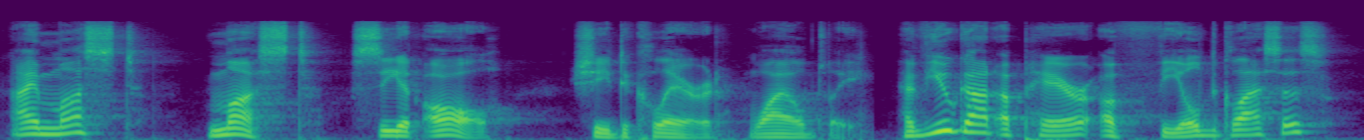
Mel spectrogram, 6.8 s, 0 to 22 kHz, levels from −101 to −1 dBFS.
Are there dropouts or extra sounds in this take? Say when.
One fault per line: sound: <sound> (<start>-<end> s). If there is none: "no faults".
no faults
